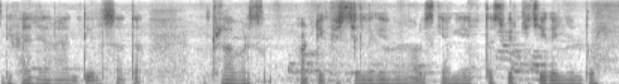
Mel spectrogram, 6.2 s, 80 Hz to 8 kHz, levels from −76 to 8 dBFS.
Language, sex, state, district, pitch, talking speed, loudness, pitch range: Hindi, male, Uttar Pradesh, Jyotiba Phule Nagar, 120 Hz, 205 wpm, -23 LUFS, 115-125 Hz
